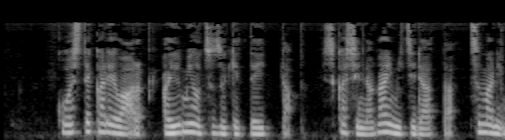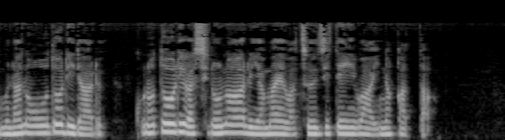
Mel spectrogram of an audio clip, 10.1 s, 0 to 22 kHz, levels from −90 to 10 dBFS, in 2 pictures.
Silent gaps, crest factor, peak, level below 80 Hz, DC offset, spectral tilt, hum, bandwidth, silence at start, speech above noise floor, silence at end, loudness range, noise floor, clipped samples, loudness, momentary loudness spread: none; 16 dB; -4 dBFS; -60 dBFS; under 0.1%; -5.5 dB/octave; none; 11.5 kHz; 0.55 s; 51 dB; 0.75 s; 3 LU; -70 dBFS; under 0.1%; -20 LUFS; 12 LU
